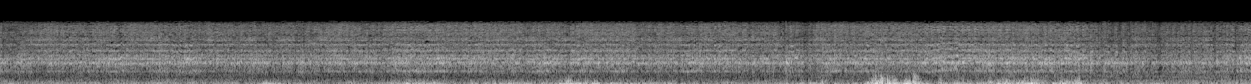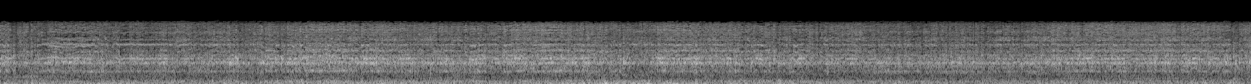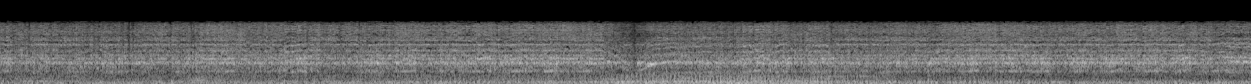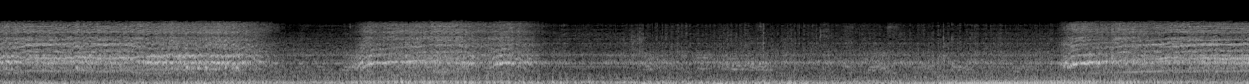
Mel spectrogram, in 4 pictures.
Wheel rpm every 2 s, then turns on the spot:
160, 160, 160, 170, 160, 160, 160, 160, 160, 160, 160, 160, 160, 160, 160, 140, 160, 160, 160, 140, 70, 30, 20, 20, 140.
44-46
